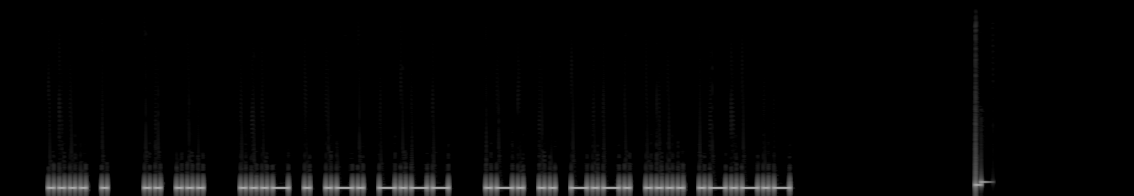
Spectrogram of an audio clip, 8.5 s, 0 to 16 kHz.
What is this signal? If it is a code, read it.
Morse code, heard as a keyed tone, about 30 wpm, 700 Hz. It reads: HE IS VERY RICH.
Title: Sentences from Top 1100 Words 30wpm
